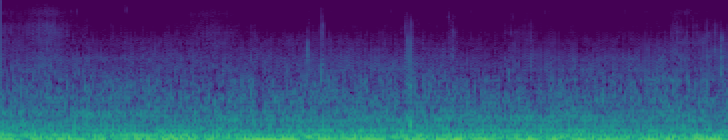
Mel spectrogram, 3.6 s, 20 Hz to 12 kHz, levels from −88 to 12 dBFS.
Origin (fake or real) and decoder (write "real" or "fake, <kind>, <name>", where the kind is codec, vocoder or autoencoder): fake, vocoder, BigVGAN v2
